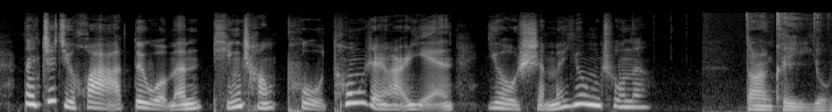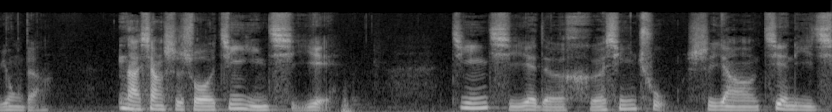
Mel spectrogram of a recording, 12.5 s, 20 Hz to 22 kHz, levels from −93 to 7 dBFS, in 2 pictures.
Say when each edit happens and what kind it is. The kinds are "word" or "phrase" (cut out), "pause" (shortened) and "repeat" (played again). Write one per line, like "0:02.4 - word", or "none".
none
